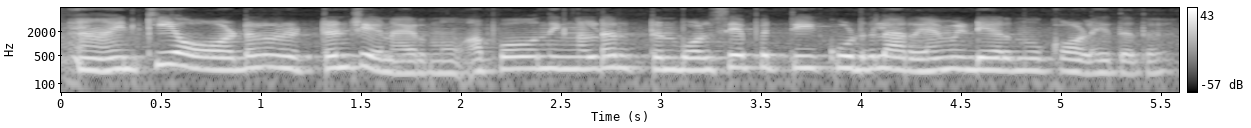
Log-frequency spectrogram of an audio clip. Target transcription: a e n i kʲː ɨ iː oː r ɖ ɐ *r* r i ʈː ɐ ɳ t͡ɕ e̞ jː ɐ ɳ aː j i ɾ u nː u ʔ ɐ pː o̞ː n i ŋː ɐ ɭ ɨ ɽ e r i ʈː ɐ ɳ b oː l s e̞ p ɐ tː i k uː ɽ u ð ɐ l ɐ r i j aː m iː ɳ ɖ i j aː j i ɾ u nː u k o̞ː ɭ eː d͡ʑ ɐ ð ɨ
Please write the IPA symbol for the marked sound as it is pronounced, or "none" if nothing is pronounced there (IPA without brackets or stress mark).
r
